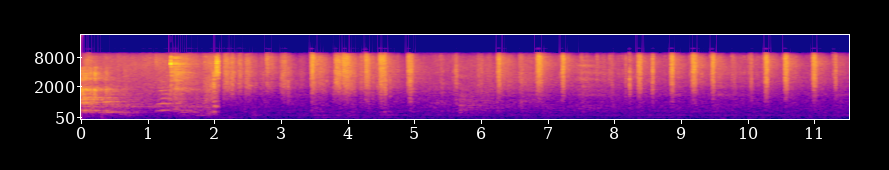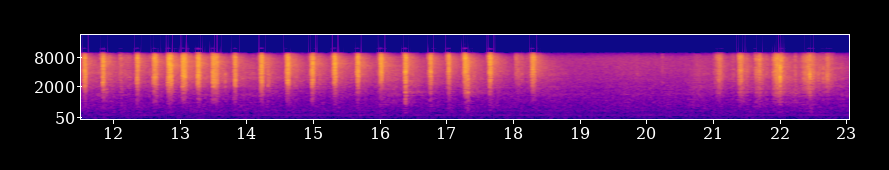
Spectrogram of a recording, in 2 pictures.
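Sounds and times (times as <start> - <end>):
dry sharp rattling strokes: 2.0 - 18.5.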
